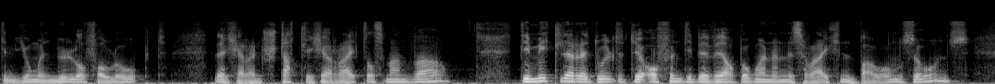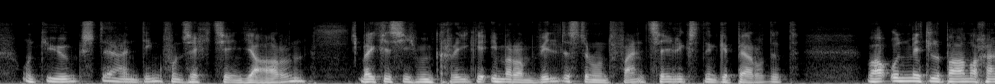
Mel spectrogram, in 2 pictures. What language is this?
German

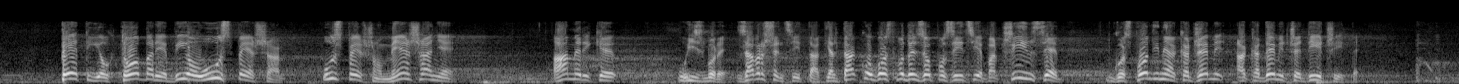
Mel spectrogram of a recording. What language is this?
Serbian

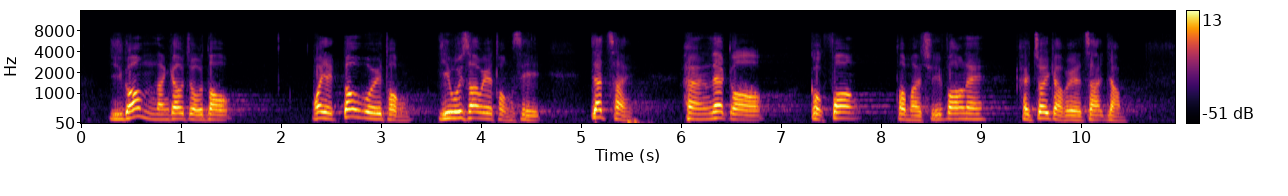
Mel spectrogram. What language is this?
Cantonese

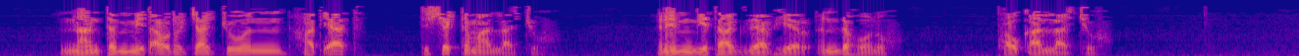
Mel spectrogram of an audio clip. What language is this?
Amharic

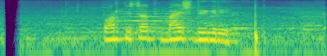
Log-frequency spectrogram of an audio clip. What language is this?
Nepali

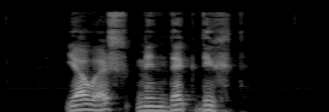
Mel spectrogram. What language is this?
Wakhi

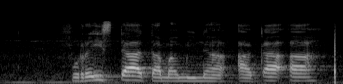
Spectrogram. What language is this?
Southern Sotho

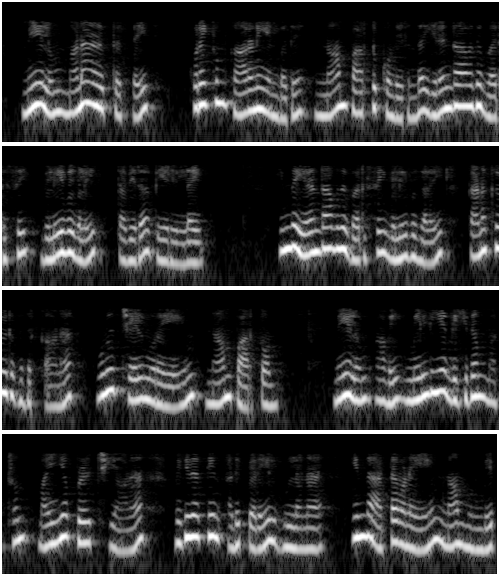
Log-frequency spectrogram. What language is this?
Tamil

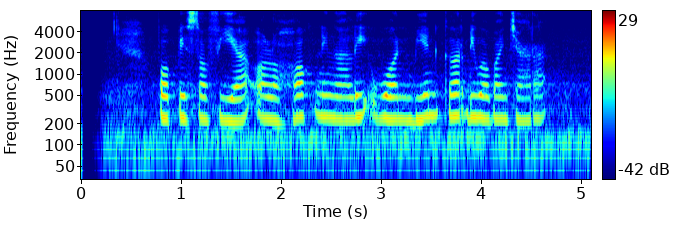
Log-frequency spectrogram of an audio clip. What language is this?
Sundanese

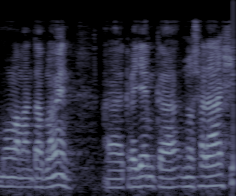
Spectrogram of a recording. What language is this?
Catalan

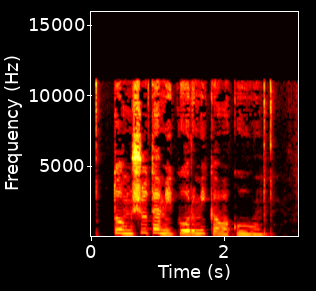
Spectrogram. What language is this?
Yanahuanca Pasco Quechua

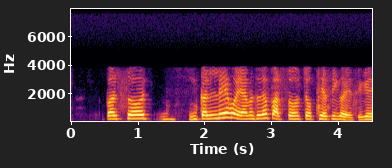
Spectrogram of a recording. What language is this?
Punjabi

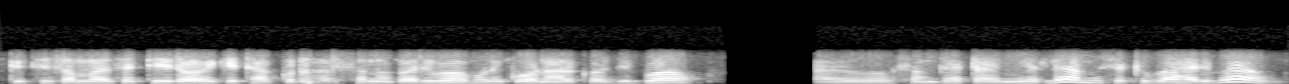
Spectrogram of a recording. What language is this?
Odia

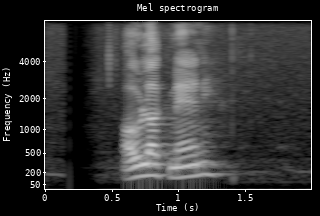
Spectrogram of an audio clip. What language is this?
Sinhala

